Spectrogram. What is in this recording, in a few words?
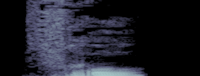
"froh", German; adjectives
